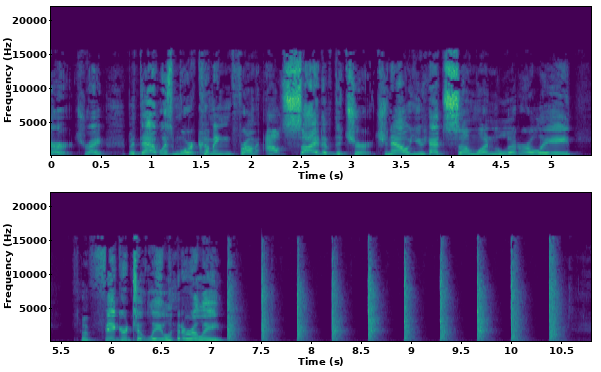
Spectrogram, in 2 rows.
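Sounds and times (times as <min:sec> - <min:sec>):
speech: 0:00.1 - 0:07.3
hammer pounding a nail into a wooden church door: 0:07.2 - 0:10.7.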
